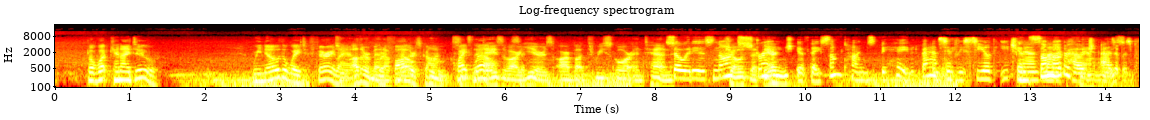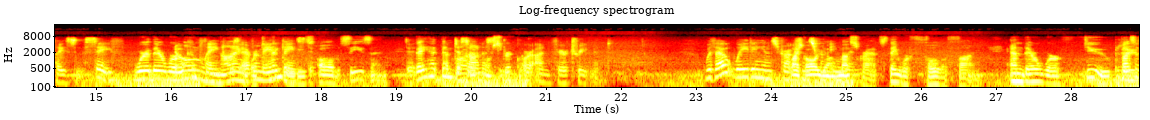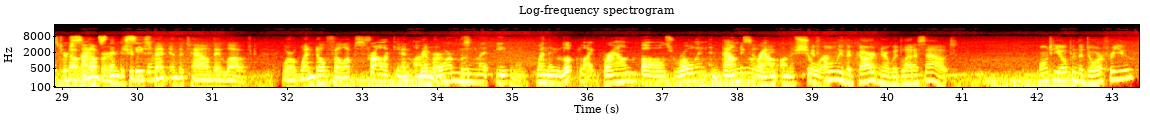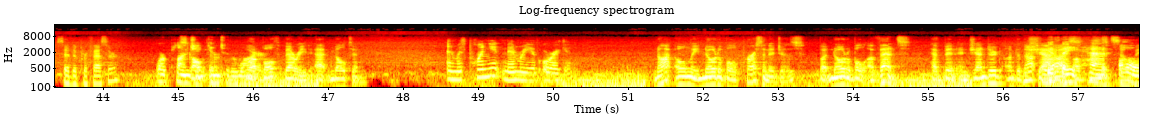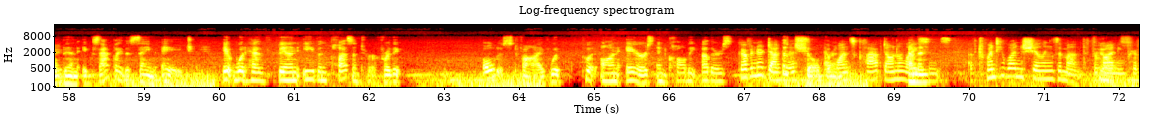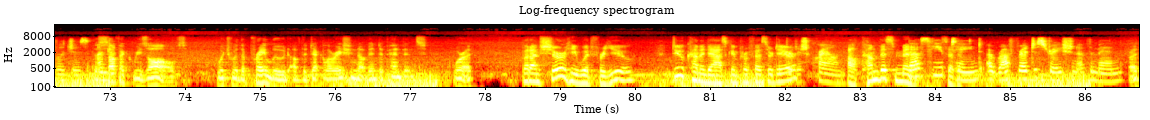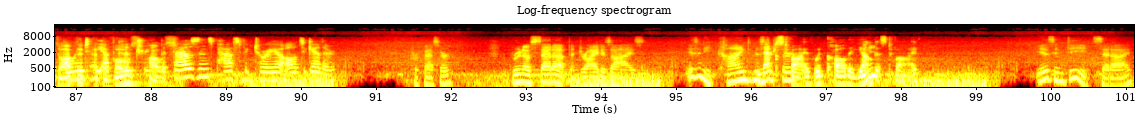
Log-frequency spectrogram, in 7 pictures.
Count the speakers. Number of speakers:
four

